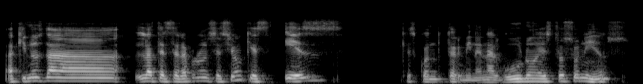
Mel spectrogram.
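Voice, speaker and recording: Man, English teacher, online class, computer mic, lively and repetitive. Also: mid-range voice, normal speed. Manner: lively explanations, repeats words for emphasis. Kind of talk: online class explaining grammar. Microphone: computer mic in an online session.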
